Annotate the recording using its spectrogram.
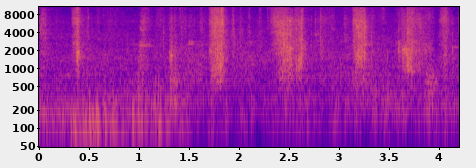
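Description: Footsteps on brick paving, about one step every two-thirds of a second.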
